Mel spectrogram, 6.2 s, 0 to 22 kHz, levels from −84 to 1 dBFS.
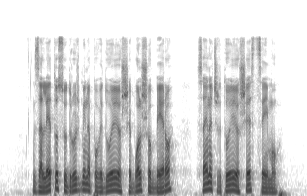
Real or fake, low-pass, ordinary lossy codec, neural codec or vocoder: real; 9.9 kHz; none; none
